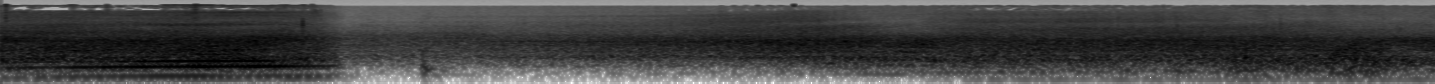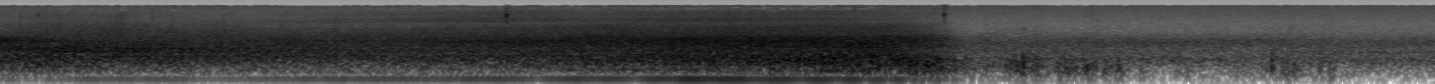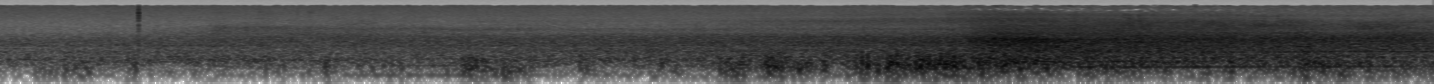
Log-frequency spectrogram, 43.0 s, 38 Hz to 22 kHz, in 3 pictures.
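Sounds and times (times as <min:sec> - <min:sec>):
wind on microphone: 0:09.2 - 0:25.9, 0:26.9 - 0:27.8, 0:29.1 - 0:30.1, 0:33.2 - 0:34.7, 0:35.3 - 0:43.0.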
